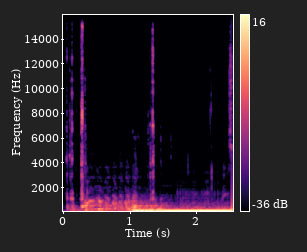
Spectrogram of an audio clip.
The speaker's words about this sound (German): das hört sich nach einem Ferrari wieder an. Das ist der schöne Ferrari von vorhin. Sound. Das ist ein geiler das geil. Das hört sich geil an.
